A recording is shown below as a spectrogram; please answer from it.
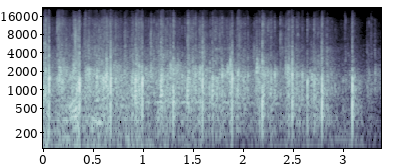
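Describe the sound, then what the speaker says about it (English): An audience at a dairy producers' gathering breaks into brief applause, with distinct individual claps standing out over a steady patter of clapping from the crowd. "One more round of applause for Honourable Mugadza."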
